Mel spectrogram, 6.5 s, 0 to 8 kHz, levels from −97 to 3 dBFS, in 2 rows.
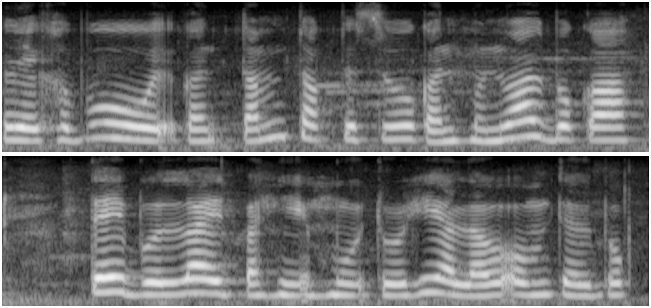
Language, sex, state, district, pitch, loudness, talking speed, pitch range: Mizo, female, Mizoram, Aizawl, 250 Hz, -17 LUFS, 195 wpm, 235-270 Hz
